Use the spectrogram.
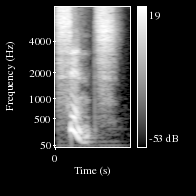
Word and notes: since: British English

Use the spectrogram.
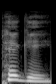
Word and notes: piggy: American English

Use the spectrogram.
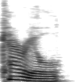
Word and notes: carryall: British English

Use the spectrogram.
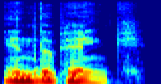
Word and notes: in the pink: American English

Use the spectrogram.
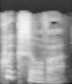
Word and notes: quicksilver: British English

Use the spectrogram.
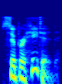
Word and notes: superheated: British English

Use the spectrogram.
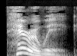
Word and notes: periwig: British English

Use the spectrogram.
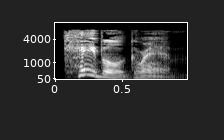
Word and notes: cablegram: British English

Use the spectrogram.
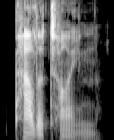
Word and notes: palatine: British English

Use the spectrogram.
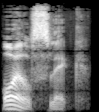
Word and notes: oil slick: British English

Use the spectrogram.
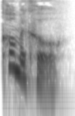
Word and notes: comical: British English

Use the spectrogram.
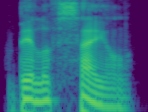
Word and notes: bill of sale: British English

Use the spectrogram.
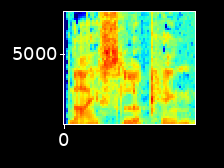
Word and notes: nice looking: British English

